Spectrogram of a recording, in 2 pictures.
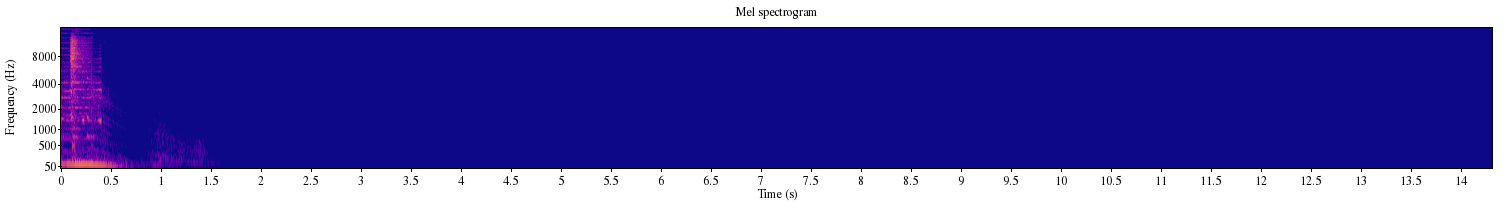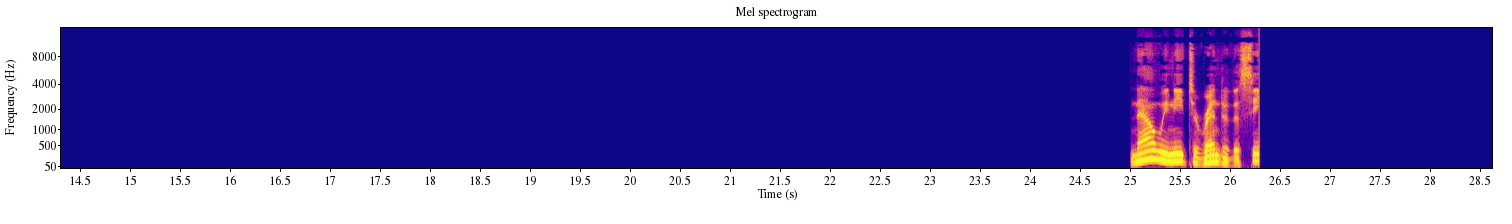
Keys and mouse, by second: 2.6 KP_0, 6.3 click, 7.1-7.6 middle drag, 11.3 middle click, 12.3 click, 14.2 middle click, 14.8 middle click, 15.6-18.0 drag, 20.8 middle click, 21.1-22.8 drag, 23.0 middle click, 23.3-24.7 drag, 25.7 z, 27.0-28.6 drag.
